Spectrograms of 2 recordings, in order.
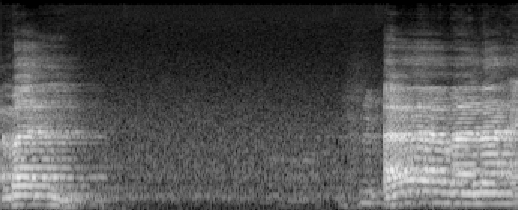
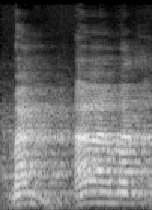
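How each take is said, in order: First: A long pause comes between the two words. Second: The words run together with no pause. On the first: "Kalau terlalu lambat" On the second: "Kalau terlalu cepat"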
